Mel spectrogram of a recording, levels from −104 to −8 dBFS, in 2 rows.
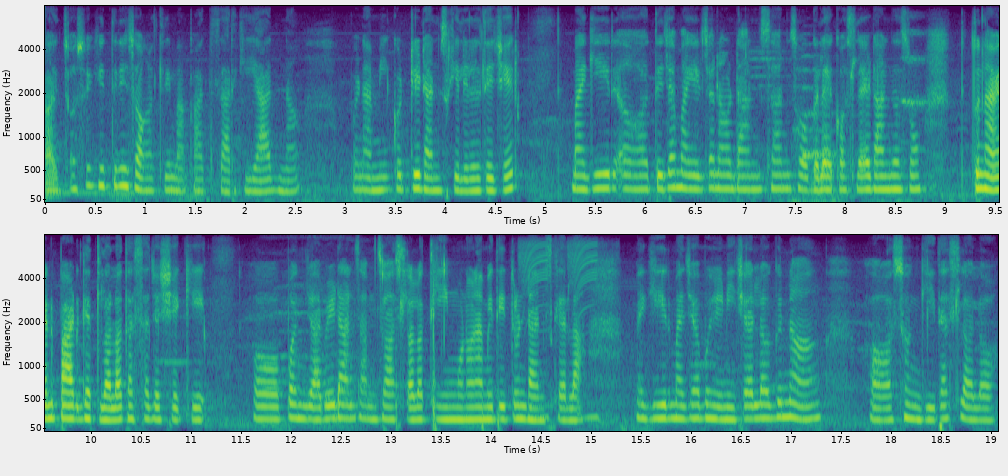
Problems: background sounds at intervals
